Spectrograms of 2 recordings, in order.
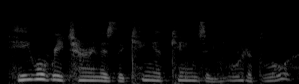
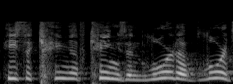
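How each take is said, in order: First: Quieter proclamation. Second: King of Kings and Lord of Lords boomed out loud; full-voiced preaching climax; loud proclamation. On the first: Second King of Kings, held back. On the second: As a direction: thunder the title. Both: Real, not acted.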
